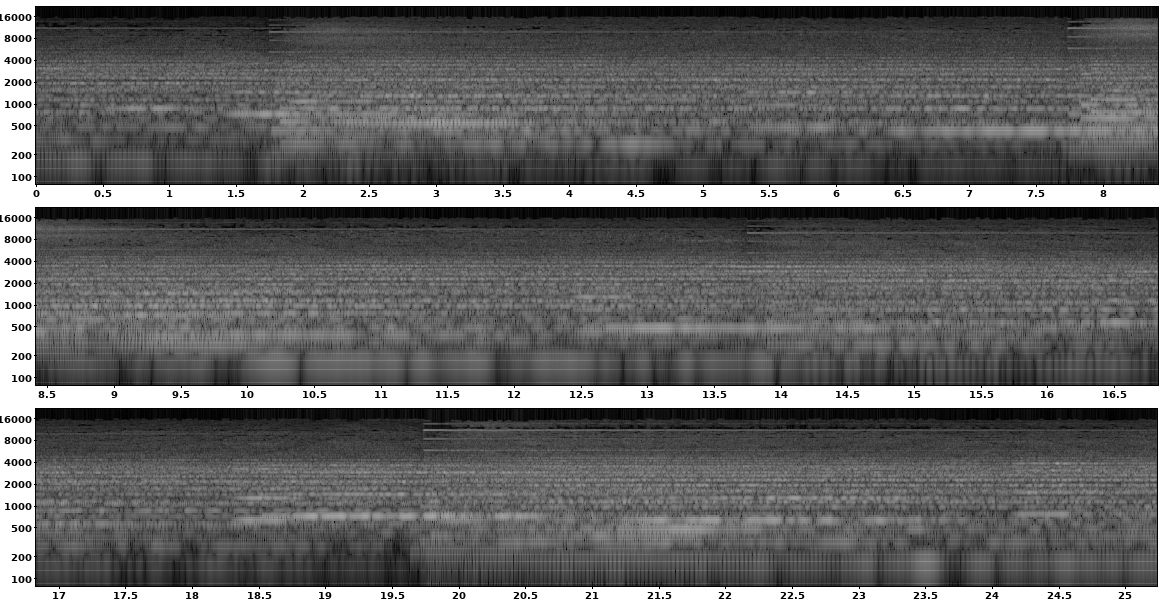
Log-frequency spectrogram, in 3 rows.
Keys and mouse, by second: 1.5-2.2 drag, 4.4 space, 8.6 click, 9.6-10.4 drag, 12.5 space, 12.9 click, 13.2 space, 14.5 space, 15.6 click, 16.7 shift+click, 17.5-17.8 alt+shift+drag, 18.0-18.5 ctrl+alt+drag, 19.3-20.1 shift+drag, 20.3 shift+click, 21.7-22.5 drag.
